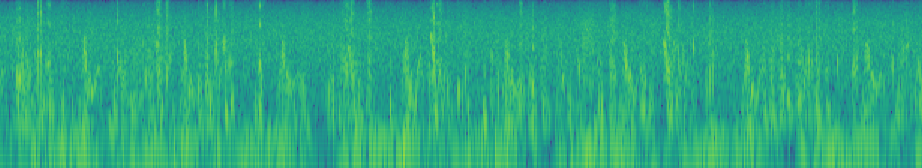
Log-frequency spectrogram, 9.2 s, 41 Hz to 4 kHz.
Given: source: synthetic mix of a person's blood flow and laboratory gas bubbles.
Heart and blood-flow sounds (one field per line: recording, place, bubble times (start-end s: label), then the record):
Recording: Doppler ultrasound of blood flow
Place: precordium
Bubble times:
0.13-0.58 s: bubbles
0.60-0.71 s: bubbles
1.11-1.80 s: bubbles
1.96-2.38 s: bubbles
2.54-2.66 s: bubbles
2.91-3.09 s: bubbles
3.26-3.75 s: bubbles
3.88-3.97 s: bubbles
4.26-4.52 s: bubbles
4.54-4.74 s: bubbles
4.81-5.02 s: bubbles
5.15-5.62 s: bubbles
5.67-5.88 s: bubbles
5.94-6.18 s: bubbles
6.38-6.56 s: bubbles
6.61-6.86 s: bubbles
6.90-6.98 s: bubbles
7.04-7.18 s: bubbles
7.59-8.42 s: bubbles
8.51-8.60 s: bubbles
8.90-9.23 s: bubbles
From the record:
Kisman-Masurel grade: 343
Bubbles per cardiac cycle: rolling drumbeat, 9 or more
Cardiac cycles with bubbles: 100%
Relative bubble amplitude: loud (0.450 to 0.775)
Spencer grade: 3 (all of the cardiac periods contain showers or single bubble signals, but not dominating or overriding the cardiac motion signals)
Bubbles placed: only in the low amplitude regions of the cardiac cycle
